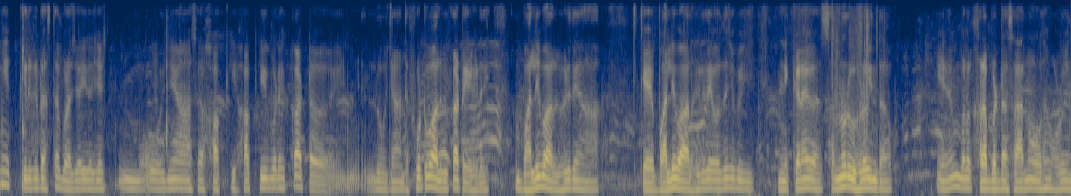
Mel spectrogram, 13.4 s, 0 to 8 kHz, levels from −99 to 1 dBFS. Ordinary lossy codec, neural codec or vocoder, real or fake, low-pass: Opus, 32 kbps; none; real; 7.2 kHz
